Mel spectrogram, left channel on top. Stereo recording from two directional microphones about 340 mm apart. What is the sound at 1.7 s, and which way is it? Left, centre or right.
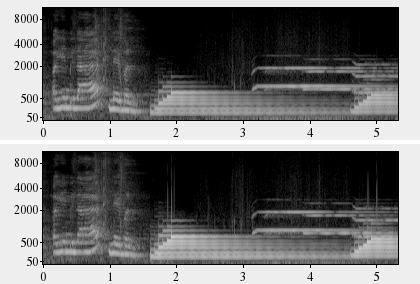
Music, centre.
